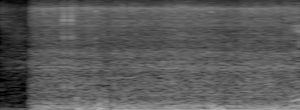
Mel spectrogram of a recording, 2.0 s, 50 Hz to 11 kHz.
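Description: M8 Greyhound armoured car's Hercules six-cylinder petrol engine idling, a steady low rumble that begins abruptly shortly after the start, with wind on the microphone.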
